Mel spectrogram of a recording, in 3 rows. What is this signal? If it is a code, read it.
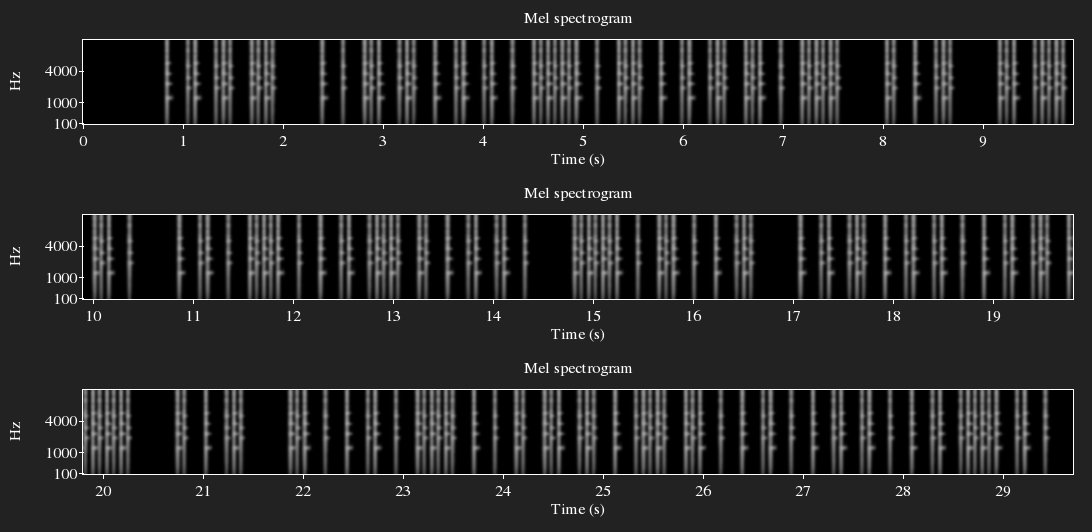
Morse code, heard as a telegraph sounder, machine-sent, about 17 wpm. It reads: GI TROVIGAS EN LA MUZEO VAN GOGH EN AMSTERDAMO,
